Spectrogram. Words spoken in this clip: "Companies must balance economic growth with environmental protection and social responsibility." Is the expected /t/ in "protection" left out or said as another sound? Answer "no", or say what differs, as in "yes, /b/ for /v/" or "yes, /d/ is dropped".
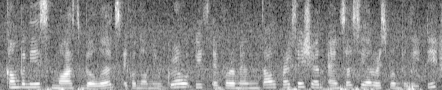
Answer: yes, /s/ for /t/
